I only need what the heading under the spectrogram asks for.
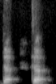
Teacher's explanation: If you do phonetics, you know, phonetics is the science of sounds. Actually, these two sounds, the sound d and the sound t, are both pronounced in the same part of the mouth, behind the teeth. The tongue is just behind the teeth.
